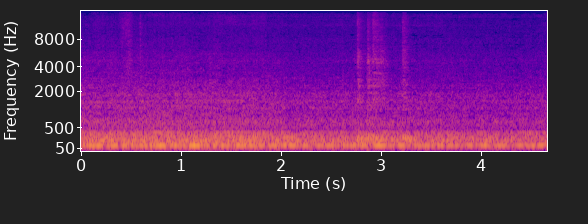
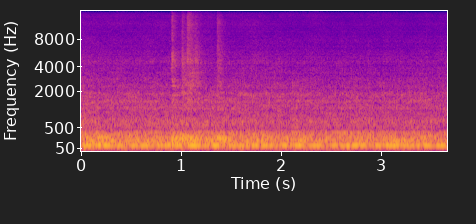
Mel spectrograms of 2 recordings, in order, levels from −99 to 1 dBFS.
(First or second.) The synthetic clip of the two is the second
